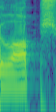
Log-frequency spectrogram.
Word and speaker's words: Lopes: Lopez, that guy who you may recall. I thought it's T. Lopes. Is that the correct pronunciation is technically T. Lopes, but go ahead, continue.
